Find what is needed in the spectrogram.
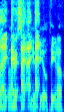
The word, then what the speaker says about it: DeFilippo: You know, so DeFilippo. I'm adding syllables to his name. Yeah, I don't know why I called him Filipino. He's definitely not Filipino.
